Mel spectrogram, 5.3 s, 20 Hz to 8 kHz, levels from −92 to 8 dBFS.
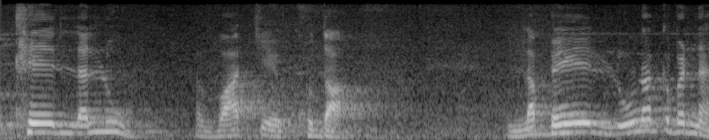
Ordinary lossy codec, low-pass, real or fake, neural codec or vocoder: none; 7.2 kHz; real; none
